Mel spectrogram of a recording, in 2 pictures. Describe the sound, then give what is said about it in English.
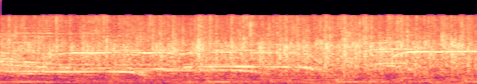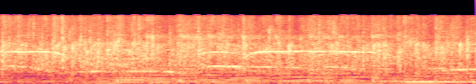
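Loud, sustained applause from a live Harmontown audience as Dan Harmon is welcomed, a dense wash of clapping with scattered cheers and whistles rising above it, continuing steadily throughout. “Wow, what a crowd.”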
